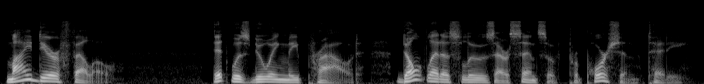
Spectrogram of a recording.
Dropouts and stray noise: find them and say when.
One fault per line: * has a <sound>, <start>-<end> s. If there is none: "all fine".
all fine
